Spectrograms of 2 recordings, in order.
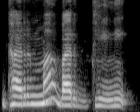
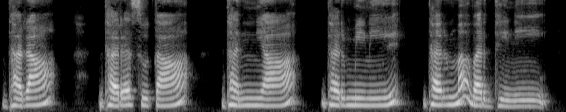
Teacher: both the धास here are महाप्राणक्षरास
